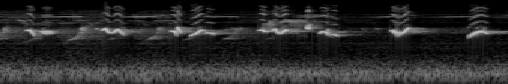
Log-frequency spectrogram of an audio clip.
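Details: Summer Tanager song variant from Texas, its form depending on region and early learning: robin-like chirpy whistles, each note rising then falling, delivered in short phrases of two or three with brief gaps, clear over quiet background.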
